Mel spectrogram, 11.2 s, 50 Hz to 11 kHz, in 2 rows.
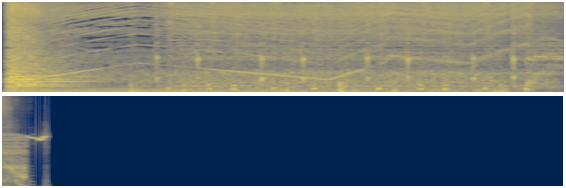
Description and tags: Drone with some 8bit electronic effects and a beatbox background beat. Created with various software, including Adobe Audition and Audacity.
bed, bumper, imaging, radio, radio-fx, splitter, sting, wipe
